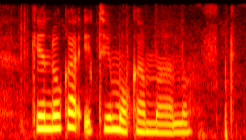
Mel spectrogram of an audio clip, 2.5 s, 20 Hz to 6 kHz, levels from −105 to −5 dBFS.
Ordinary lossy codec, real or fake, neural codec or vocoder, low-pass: none; real; none; 5.4 kHz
